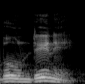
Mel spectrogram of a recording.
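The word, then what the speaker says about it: Bundini: is drunk good mm-hmm I'm called boon Deanie rhymes with Houdini he was a Jew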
